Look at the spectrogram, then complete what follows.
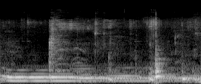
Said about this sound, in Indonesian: ini suara air ya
